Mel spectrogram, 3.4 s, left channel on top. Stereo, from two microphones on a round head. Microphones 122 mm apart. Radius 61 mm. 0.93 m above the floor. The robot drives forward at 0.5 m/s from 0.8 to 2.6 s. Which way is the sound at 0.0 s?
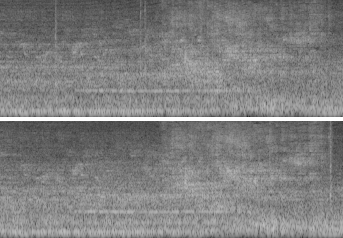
75° left (ahead or behind).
